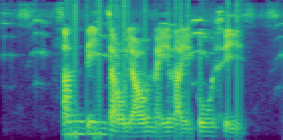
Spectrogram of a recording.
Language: Cantonese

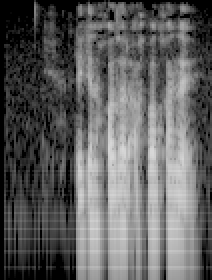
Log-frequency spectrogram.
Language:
Uzbek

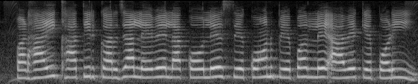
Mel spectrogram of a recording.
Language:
Bhojpuri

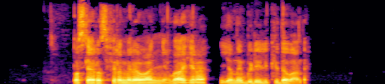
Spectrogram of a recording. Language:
Belarusian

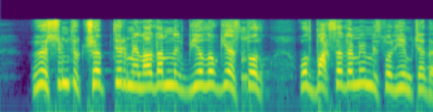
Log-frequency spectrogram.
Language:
Kazakh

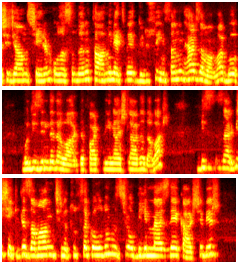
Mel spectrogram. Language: Turkish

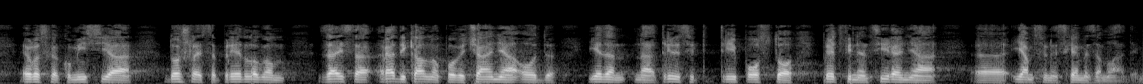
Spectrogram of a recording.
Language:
Croatian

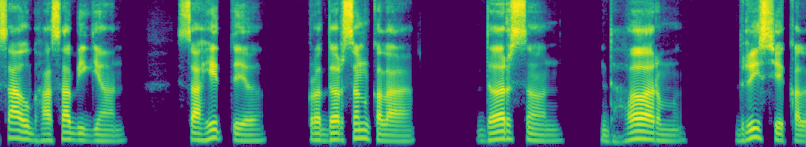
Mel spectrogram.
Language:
Angika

